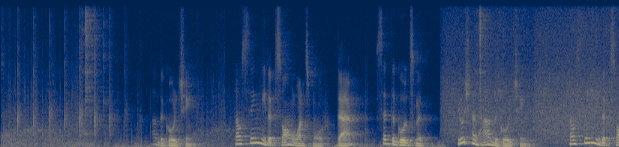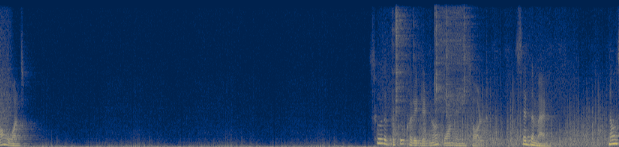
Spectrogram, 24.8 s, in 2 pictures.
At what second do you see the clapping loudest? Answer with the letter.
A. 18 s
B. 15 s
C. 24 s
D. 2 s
D.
